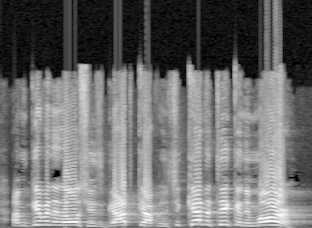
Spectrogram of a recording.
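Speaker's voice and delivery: shrill, very high, very loud, bad put-on little car voice. Describing a little voice from the car's center console: bad impression of the car's voice. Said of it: "that's a really bad impression".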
